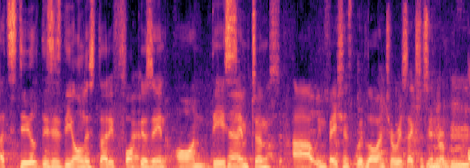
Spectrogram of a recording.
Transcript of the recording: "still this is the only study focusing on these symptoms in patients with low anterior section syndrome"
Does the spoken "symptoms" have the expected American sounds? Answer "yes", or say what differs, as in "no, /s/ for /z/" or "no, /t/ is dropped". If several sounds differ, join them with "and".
yes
